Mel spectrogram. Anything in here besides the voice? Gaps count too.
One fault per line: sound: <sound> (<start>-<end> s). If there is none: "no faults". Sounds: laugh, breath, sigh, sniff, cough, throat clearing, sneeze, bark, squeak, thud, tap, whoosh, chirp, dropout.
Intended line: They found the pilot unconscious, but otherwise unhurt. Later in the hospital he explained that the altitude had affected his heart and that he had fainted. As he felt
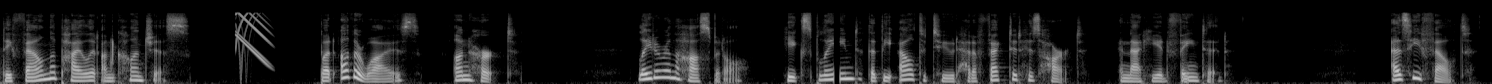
sound: chirp (2.4-2.8 s)
sound: dropout (8.3-8.4 s)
